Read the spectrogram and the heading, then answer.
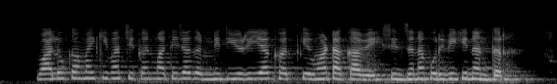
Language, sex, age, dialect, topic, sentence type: Marathi, female, 25-30, Standard Marathi, agriculture, question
